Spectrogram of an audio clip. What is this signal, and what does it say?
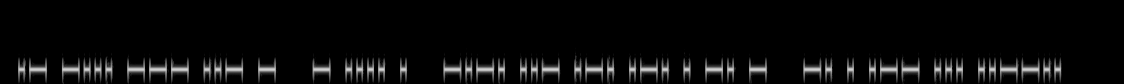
Morse code, heard as a keyed tone, about 22 wpm, 700 Hz. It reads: ABOUT THE CURRENT NEWS?
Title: Sentences from Top 1000 Words - Review Part 4 - 22wpm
